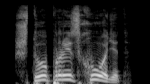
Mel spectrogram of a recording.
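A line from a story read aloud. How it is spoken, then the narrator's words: Loud question. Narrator (Russian): громко спросил Берт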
